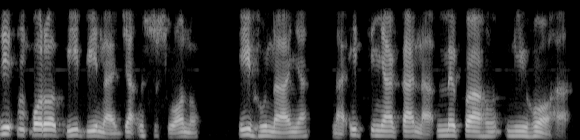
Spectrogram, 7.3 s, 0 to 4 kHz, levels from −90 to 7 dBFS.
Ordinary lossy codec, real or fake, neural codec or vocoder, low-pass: none; fake; codec, 16 kHz, 8 kbps, FunCodec, trained on LibriTTS, 25 frames a second; 3.6 kHz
